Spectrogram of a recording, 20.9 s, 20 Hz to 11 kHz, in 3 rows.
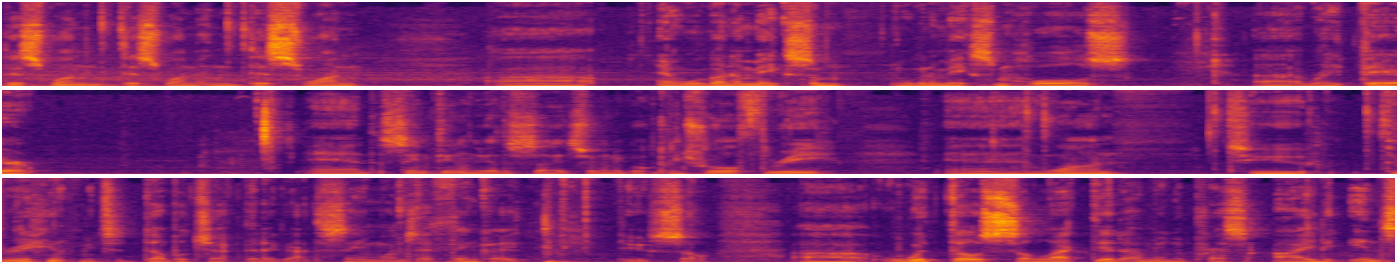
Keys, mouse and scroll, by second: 0.5 shift+click, 10.4 ctrl+KP_3, 12.1 shift+click, 14.5 middle click, 16.7 KP_3, 17.5-18.2 scroll up 2, 18.2-19.8 scroll down 2, 20.6 i.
